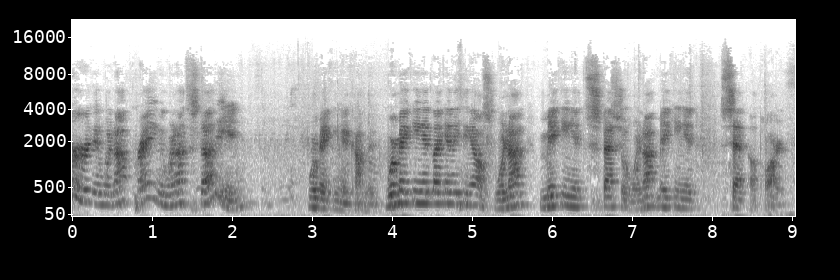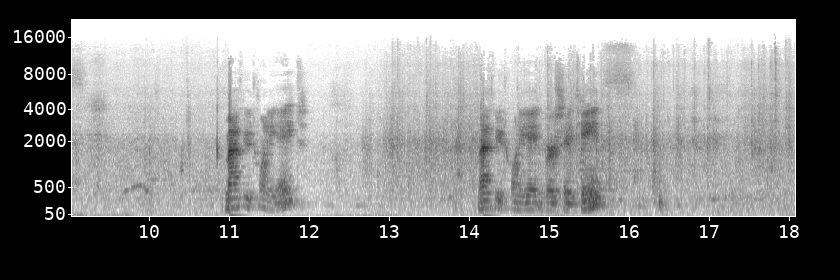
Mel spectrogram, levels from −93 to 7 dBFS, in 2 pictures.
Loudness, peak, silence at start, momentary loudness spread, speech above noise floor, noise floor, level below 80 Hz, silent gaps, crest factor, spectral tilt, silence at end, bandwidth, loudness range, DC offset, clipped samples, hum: -22 LUFS; 0 dBFS; 0 s; 22 LU; 28 dB; -51 dBFS; -64 dBFS; none; 24 dB; -3.5 dB/octave; 0 s; 15.5 kHz; 6 LU; under 0.1%; under 0.1%; none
